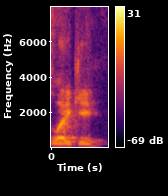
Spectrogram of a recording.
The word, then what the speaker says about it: Lakey: Did I say the name wrong? It's all right, man. Yeah, it's Lakey.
